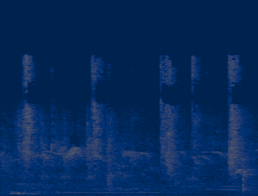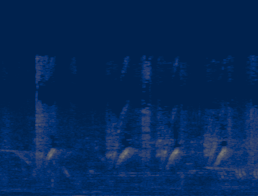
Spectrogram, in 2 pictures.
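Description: Faint small birds chirping: a run of short, quick chirps in the second half over a quiet low background.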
